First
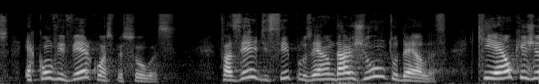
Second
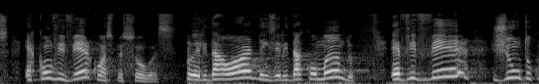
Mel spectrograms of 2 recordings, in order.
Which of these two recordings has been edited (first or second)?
second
